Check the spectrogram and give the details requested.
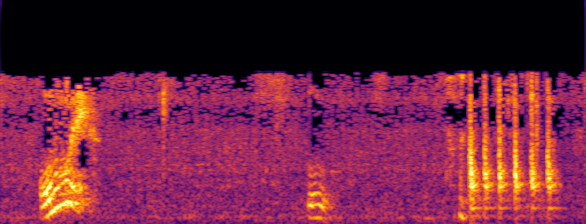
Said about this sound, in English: I go to his front door of his house. Knock on the door.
